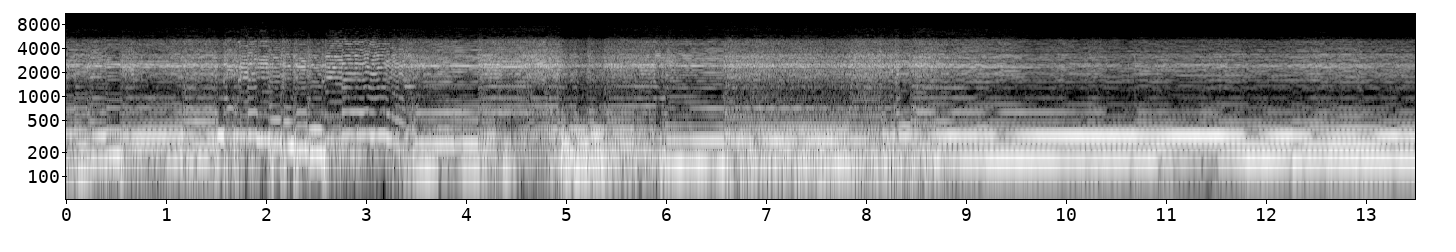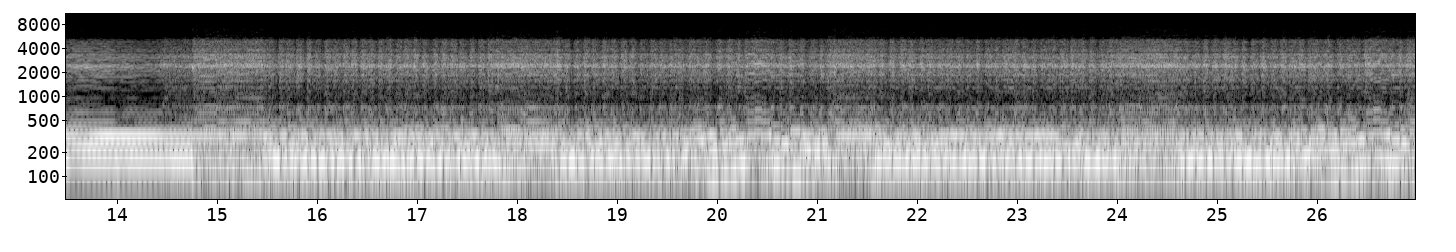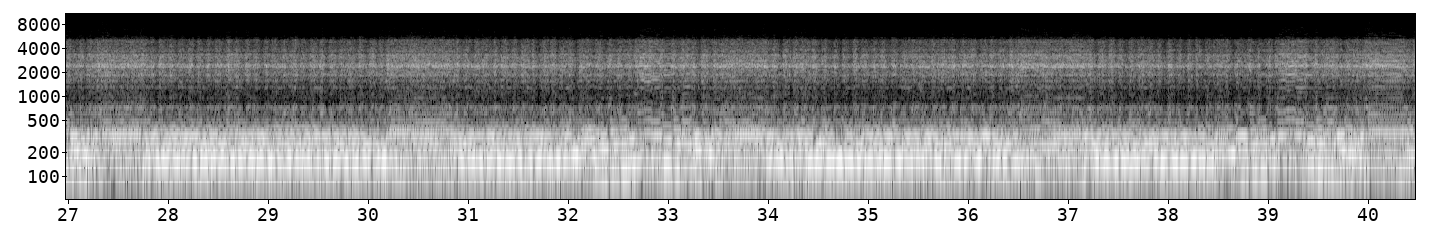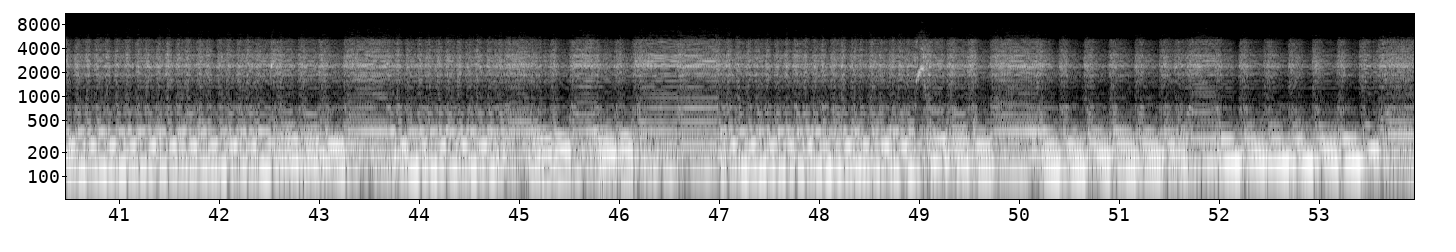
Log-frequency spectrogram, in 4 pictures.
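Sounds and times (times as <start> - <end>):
distorted electric guitar: 0.0 - 53.9.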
